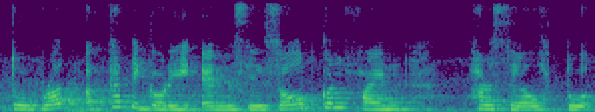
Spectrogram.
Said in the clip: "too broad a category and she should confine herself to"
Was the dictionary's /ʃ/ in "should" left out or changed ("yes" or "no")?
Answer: yes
